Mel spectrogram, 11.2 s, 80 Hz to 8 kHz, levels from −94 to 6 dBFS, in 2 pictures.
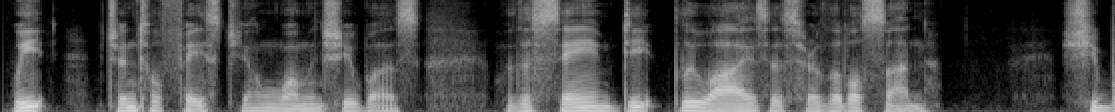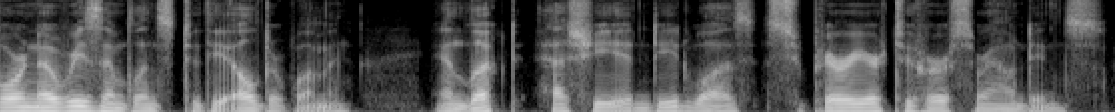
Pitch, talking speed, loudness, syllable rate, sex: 100 Hz, 195 wpm, -19 LUFS, 5.5 syllables/s, male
